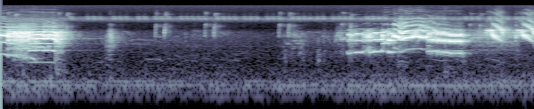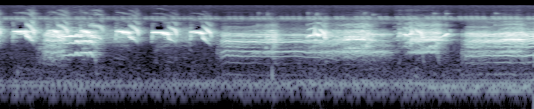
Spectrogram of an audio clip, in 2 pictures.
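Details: Pet Alexandrine parakeet: an opening harsh squawk, a quiet pause, then a rapid series of short rasping chatter notes about three per second, ending in longer grating squawks; low steady hum beneath.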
